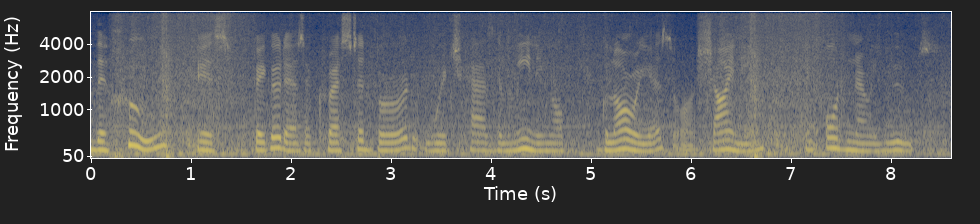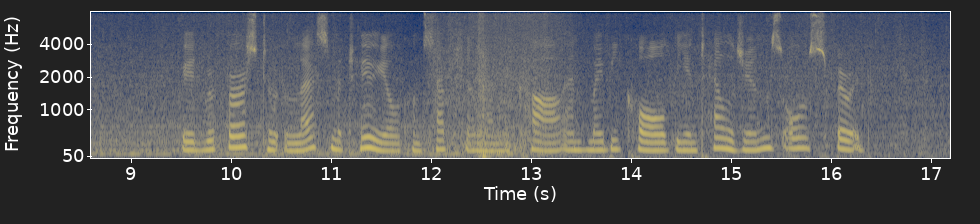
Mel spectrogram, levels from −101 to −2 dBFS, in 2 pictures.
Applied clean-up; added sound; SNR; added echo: none; Drum + Waves, surf; 9 dB; none.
